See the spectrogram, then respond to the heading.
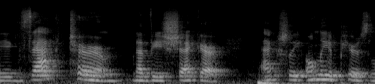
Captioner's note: speaking in foreign language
